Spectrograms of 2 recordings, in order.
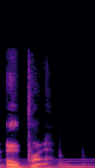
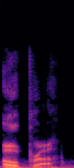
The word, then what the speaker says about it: Oprah: What she inherited was a name that was actually supposed to be Orpa from the Bible, but people kept pronouncing it Oprah.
